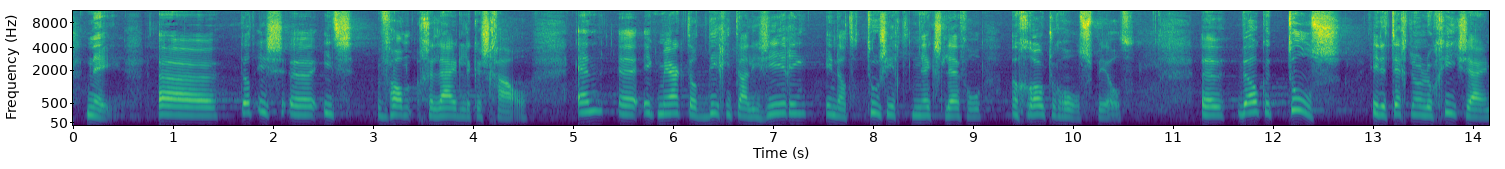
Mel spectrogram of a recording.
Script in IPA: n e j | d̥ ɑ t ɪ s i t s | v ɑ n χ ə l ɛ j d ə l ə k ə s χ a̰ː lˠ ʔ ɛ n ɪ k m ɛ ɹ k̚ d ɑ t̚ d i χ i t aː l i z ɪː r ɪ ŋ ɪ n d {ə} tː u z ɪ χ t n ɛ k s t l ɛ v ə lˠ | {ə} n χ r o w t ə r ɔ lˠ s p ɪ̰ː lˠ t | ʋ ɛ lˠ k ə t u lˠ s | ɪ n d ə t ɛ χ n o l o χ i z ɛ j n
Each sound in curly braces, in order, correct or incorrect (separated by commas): incorrect, correct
